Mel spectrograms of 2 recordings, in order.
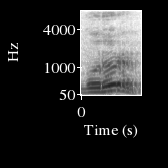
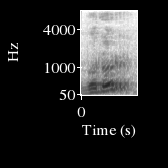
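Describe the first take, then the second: Both takes have the same delivery.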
